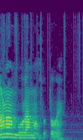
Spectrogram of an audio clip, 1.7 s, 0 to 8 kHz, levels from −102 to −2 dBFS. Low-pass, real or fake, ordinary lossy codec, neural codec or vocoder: 7.2 kHz; real; MP3, 48 kbps; none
